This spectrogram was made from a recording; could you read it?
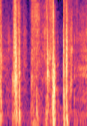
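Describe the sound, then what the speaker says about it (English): A tarot card deck is shuffled close up, giving several quick papery riffles and flutters in an uneven rhythm over about a second. "I'm trying to shuffle, baby."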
